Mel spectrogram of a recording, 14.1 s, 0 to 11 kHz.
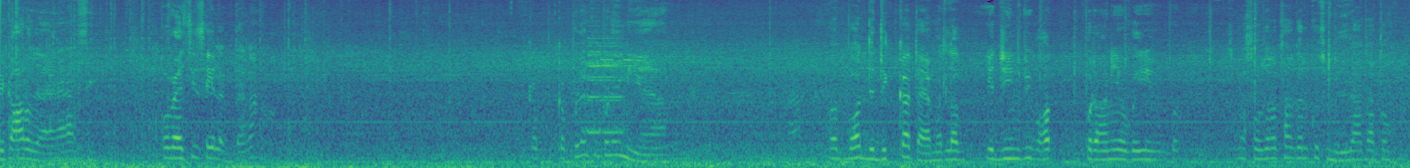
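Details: Conversational Hindi from a 22-year-old male rapper who says he stammers when he talks, more in Hindi but not while rapping; stuttering.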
